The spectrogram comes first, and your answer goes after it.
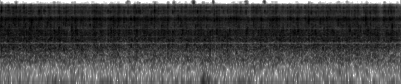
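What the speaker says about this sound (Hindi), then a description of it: "एक बार जोरदार तालियां पूरे सदन से उठे।" Loud sustained applause from a large audience at a Republic Day poetry event in India, a dense continuous clatter of clapping with no break and no voices over it.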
